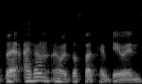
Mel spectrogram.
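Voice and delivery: usual speaking voice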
